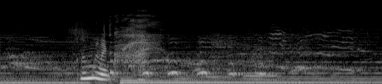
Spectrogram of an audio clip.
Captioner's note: crying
